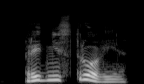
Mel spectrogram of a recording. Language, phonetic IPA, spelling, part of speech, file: Russian, [prʲɪdʲnʲɪˈstrov⁽ʲ⁾je], Приднестровье, proper noun, Ru-Приднестровье.ogg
